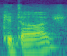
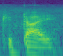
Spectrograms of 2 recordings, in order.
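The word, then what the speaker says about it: Kitaj: There's Hedgepath, Kittage. No, it's pronounced Kitay.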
